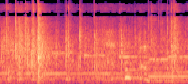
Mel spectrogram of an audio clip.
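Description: Gift wrapping paper being torn and crumpled off a box by hand, a run of crackling rips with the loudest about half a second in. Background music plays underneath.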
